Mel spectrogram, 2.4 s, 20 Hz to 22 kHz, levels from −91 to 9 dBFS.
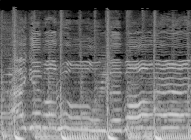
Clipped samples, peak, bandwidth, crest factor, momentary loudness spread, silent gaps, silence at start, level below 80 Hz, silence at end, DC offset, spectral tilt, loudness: under 0.1%; 0 dBFS; 17.5 kHz; 10 dB; 2 LU; none; 0 s; -14 dBFS; 0 s; under 0.1%; -5 dB/octave; -11 LUFS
